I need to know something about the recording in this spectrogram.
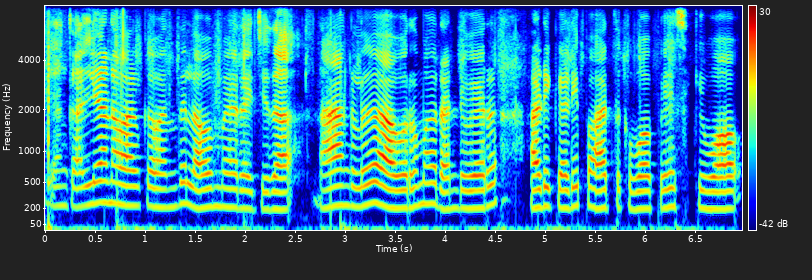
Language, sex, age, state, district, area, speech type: Tamil, female, 60+, Tamil Nadu, Erode, urban, spontaneous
